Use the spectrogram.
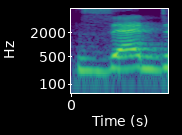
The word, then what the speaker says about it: Z: that correct pronounce see there are two pronunciations of this word British pronunciation of the word Zed Zed American people pronounce it like Z Z or Zed whatever you like whatever you like choice is yours okay so good to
